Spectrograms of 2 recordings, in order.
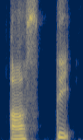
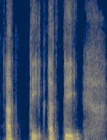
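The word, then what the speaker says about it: atthi: Now, why is it you don't pronounce asti in Pali? All right, because Pali is a direct. Direct means that it try to like how what you call it, normal people will speak. So when we speak, we make it easy for pronunciation. So instead of asti, we pronounce ati.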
